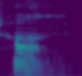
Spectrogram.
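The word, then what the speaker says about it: 本: Now, the first kanji here is pronounced nichi, and the second kanji is pronounced hon.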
